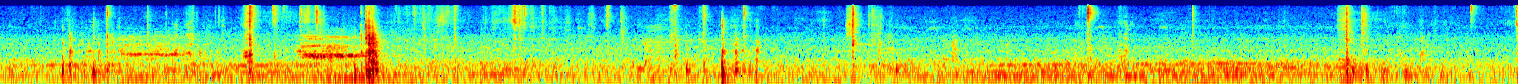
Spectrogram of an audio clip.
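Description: Small scissors snipping and the light clicks and taps of hands handling cut strips of adhesive paper on a cutting mat, scattered irregularly, the sharpest tap a little under four seconds in.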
